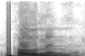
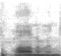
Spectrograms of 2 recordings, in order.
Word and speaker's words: Poneman: Pullman, how do you pronounce that? It's Poneman, sir. Poneman, thank you.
